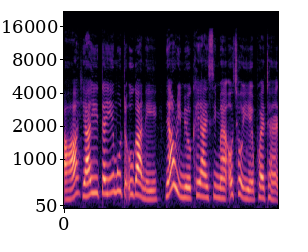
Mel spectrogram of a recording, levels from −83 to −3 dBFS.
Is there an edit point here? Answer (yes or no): yes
